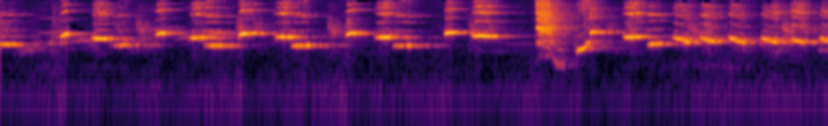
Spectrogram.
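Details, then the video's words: Hair-crested Drongo in lively, loud song used as training or lure audio: a lively run of clear, varied whistled notes about a second apart, broken midway by a harsh rasping burst, over a faint steady hum. "burung Samyong gacor"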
